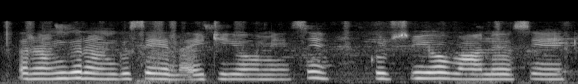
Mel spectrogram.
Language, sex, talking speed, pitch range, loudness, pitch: Hindi, female, 95 wpm, 240-270 Hz, -16 LUFS, 250 Hz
